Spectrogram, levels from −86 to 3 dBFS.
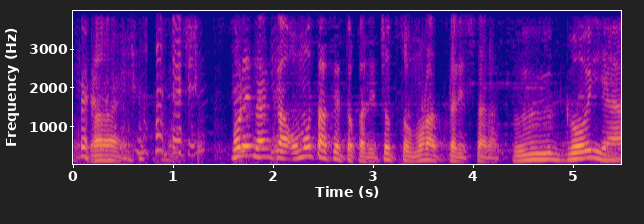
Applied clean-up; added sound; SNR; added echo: neural separator model SepFormer DNS4.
